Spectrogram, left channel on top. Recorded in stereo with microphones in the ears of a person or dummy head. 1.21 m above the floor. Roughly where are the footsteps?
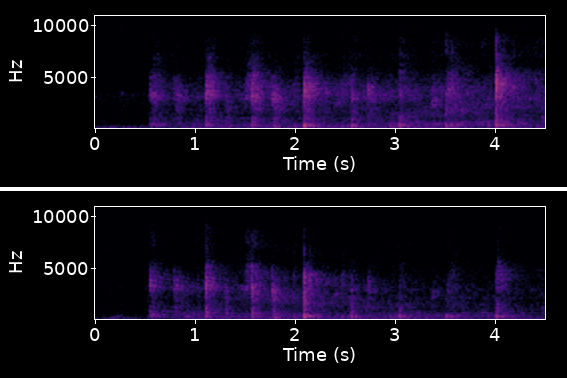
Right.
